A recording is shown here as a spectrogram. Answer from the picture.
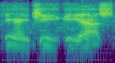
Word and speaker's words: Pages: It's spelled P-A-G-E-S, but we were told before the game he pronounces it Pages.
